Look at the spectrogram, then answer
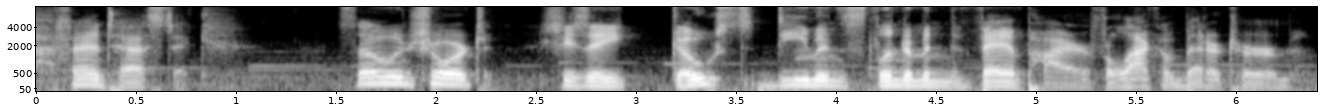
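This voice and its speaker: A man with a mid-pitched voice presents a scripted explainer. He is wry and sarcastic, dropping exasperated asides like a host in a back-and-forth. Music plays lightly behind him. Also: a little slow, a bit bright. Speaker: video host. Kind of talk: scripted explainer narration with banter. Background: background music.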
